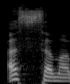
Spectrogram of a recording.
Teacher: आप देखें ये लाम शमसिया है, ठीक है, लाम अस्समा में जो लाम, क्योंकि लाम के बाद हमारे पास शमसी हर्फ सीन आ रहा है, ठीक है, तो इसने अपने अंदर लाम को मदगम कर लिया है और वो मुशद्दद हो गया सीन। अब लाम सीन की शक्ल में, मुशद्दद सीन की शक्ल में पढ़ा जा रहा है, तो लाम हमज़तुल वस्ल के बाद हमारे पास क्या आया था, अल सा था ये, लेकिन उसमें मर्ज हो गया तो अस्सा बन गया, ठीक है, अस्समा बन गया।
